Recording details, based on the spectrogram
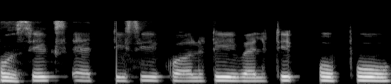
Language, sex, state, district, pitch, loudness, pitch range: Hindi, male, Uttar Pradesh, Muzaffarnagar, 175 Hz, -15 LUFS, 165-180 Hz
